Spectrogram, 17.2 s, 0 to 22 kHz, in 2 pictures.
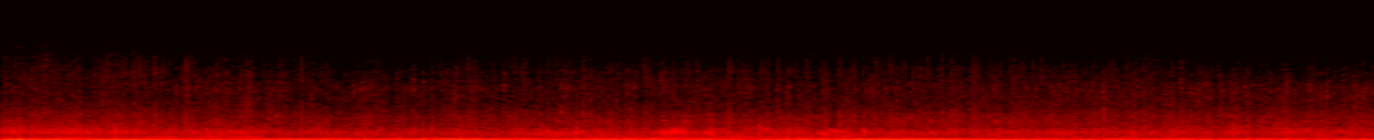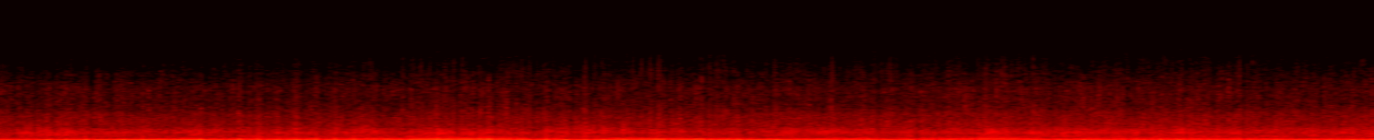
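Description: A propeller airplane engine in Microsoft Flight Simulator 2024 drones loudly and steadily with a deep harmonic hum, continuous and unbroken throughout.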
